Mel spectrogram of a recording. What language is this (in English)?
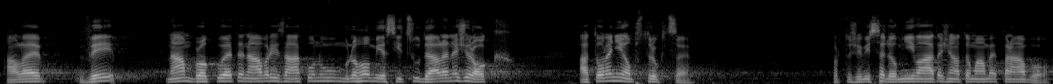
Czech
